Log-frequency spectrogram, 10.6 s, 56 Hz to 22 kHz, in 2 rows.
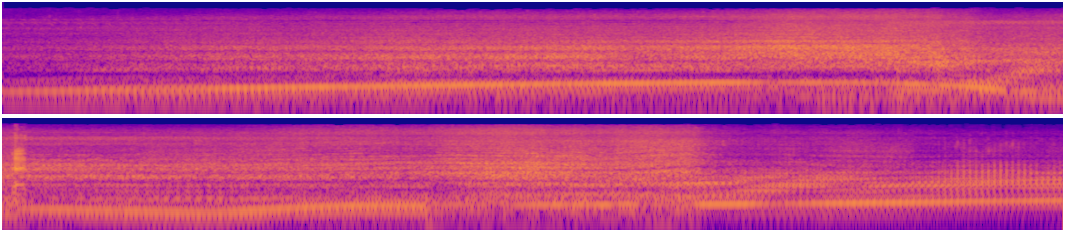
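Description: Hyundai Genesis 5.0 R-Spec's V8 engine accelerating, its pitch climbing for about four seconds, falling back sharply about five seconds in, then rising again and holding. A single sharp click sounds just after the drop.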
